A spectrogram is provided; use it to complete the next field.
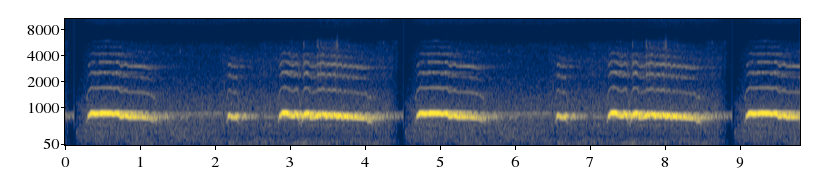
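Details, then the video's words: Screech owl repeating monotone whistled trills, each a short lead-in note followed by a longer level note, about fourteen calls a minute at a fairly regular pace. Otherwise quiet with faint hiss. "screech owl sound"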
